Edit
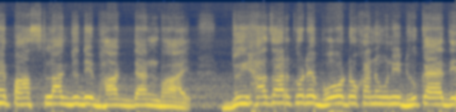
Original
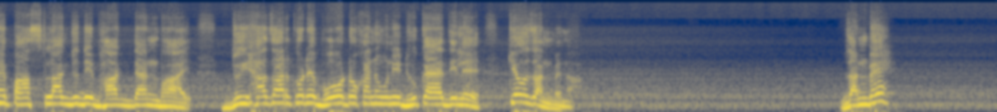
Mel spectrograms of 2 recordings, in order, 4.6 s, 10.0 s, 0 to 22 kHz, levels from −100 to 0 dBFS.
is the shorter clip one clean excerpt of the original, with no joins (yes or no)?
yes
